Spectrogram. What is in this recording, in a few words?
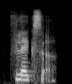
"flexor", Indian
